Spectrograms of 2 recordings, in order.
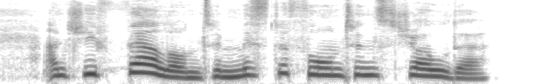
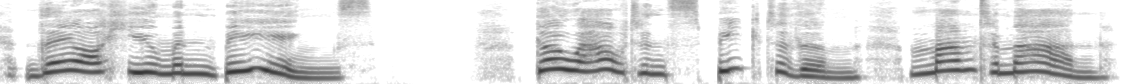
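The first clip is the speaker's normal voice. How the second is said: passionate plea; 9 semitones higher, 7 dB louder than usual. A narrator's reading. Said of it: "said Margaret passionately".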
